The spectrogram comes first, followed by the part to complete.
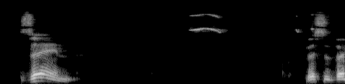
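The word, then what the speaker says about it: ز: This is the letter Zain. This is the name of the letter, Zain, and it's equivalent to Z in English.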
